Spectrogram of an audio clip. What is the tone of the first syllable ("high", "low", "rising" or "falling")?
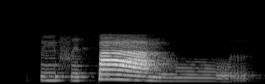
low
